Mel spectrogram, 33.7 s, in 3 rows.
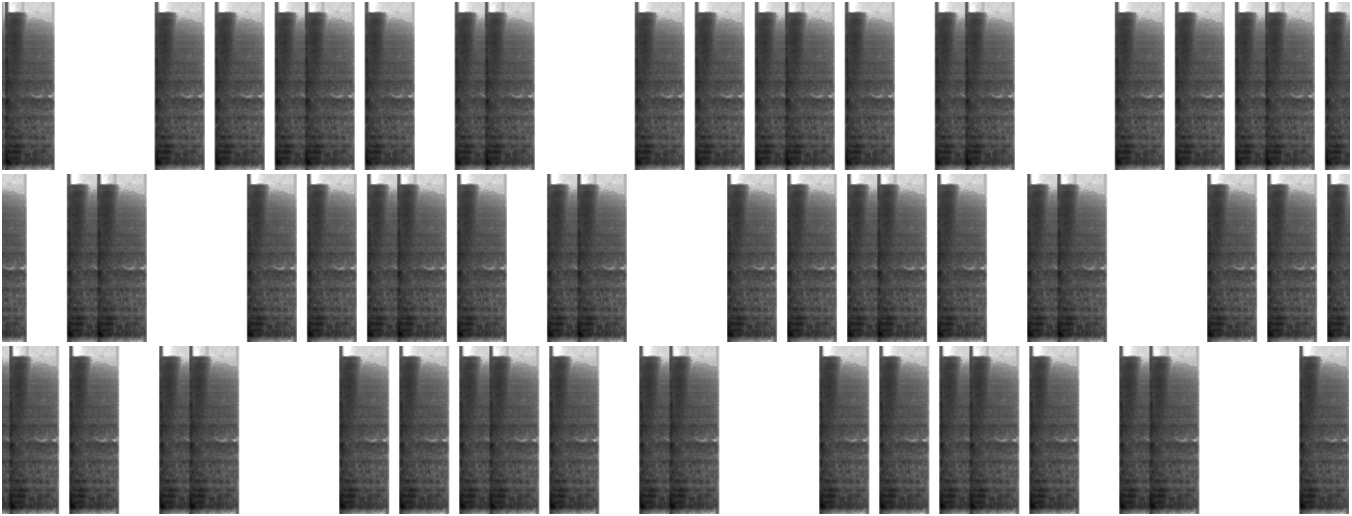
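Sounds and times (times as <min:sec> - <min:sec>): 
snare drum: 0:00.0 - 0:00.4, 0:01.3 - 0:04.4, 0:05.3 - 0:08.4, 0:09.3 - 0:12.4, 0:13.3 - 0:16.4, 0:17.3 - 0:20.4, 0:21.3 - 0:24.4, 0:25.3 - 0:28.4, 0:29.3 - 0:32.4, 0:33.3 - 0:33.6.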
